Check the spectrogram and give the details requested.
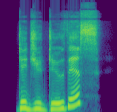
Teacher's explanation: Stress on do. This implies surprise about the action itself regardless of who did it.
